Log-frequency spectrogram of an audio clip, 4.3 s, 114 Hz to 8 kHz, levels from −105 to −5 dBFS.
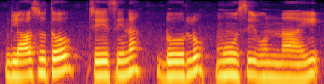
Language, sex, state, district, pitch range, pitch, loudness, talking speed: Telugu, female, Telangana, Mahabubabad, 175-205 Hz, 185 Hz, -14 LUFS, 70 wpm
